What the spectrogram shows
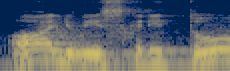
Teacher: Em escritor, a sílaba tônica é o TOR.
